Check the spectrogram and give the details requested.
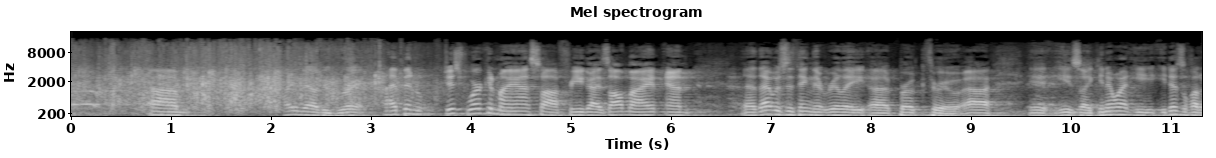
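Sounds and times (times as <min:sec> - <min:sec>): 
audience applause: 0:00.0 - 0:04.0
speech: 0:00.8 - 0:01.4, 0:02.1 - 0:11.3
laughter: 0:06.1 - 0:07.6, 0:09.1 - 0:10.7.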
